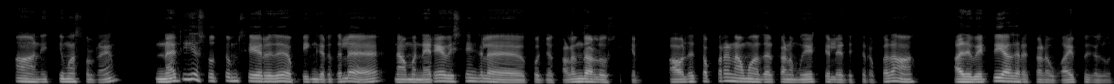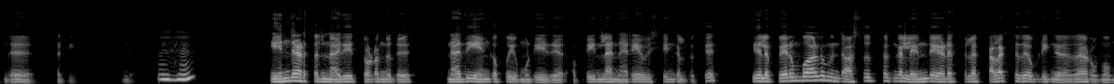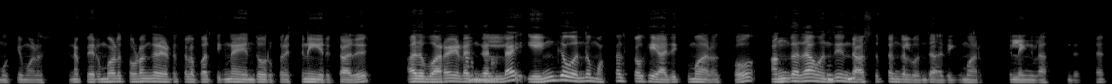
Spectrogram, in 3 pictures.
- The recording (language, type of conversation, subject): Tamil, podcast, ஒரு நதியை ஒரே நாளில் எப்படிச் சுத்தம் செய்யத் தொடங்கலாம்?
- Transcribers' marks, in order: none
